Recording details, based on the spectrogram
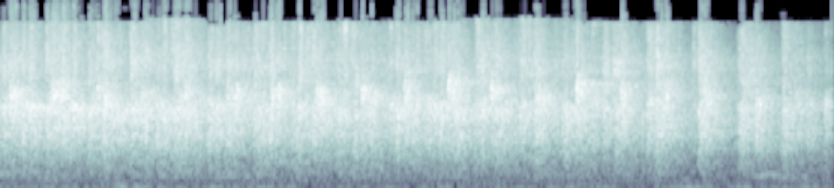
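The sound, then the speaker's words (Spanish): A crowd applauds steadily for several seconds, a dense, even wash of many hands clapping at full volume with no clear rhythm, tapering slightly near the end. “Un aplauso.”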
